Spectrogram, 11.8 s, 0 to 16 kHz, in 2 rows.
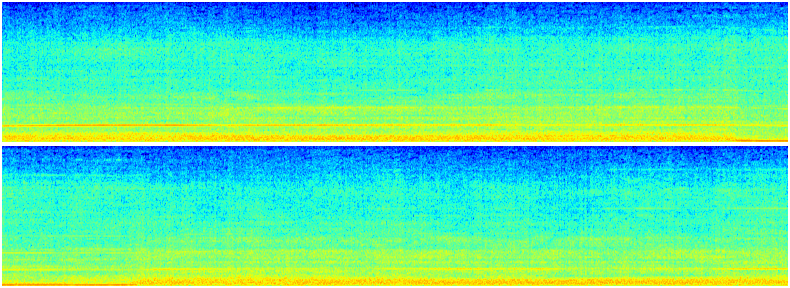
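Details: Kirby Sentria 2 vacuum with a retrofitted metal fan: loud, steady high-pitched whoosh with an even whistle on top, holding a constant speed. Normal, smooth running.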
